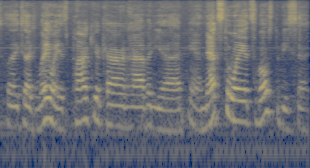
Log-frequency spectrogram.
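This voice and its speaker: A very fast-talking man in a Boston accent, with noticeable background noise. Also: fairly high pitch for a man, ordinary pitch variation. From Boston area, Massachusetts. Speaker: school principal. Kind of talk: interview. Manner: casual, halting.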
